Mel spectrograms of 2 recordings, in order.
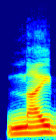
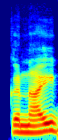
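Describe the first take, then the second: First: The k sound at the start is silent. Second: The k sound at the start is pronounced. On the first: The speaker calls it right. "इसको नाइट बोलते हैं" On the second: The speaker calls it wrong. "हम कनाइट नहीं बोलते"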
